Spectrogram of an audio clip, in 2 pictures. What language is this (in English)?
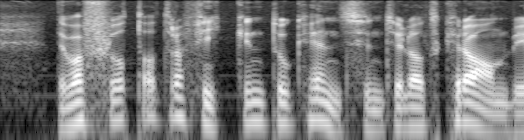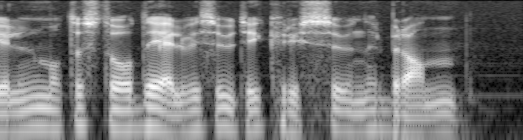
Norwegian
